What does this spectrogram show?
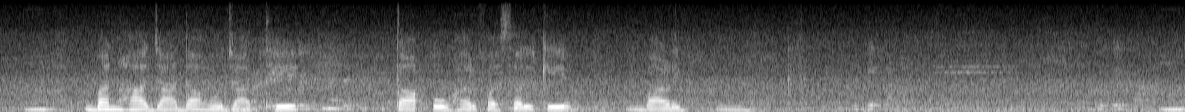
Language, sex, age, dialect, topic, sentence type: Chhattisgarhi, female, 60-100, Central, agriculture, statement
